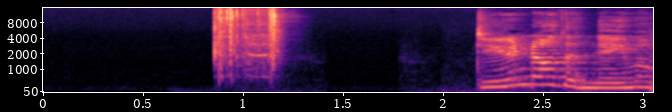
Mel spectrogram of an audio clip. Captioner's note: camera clicking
